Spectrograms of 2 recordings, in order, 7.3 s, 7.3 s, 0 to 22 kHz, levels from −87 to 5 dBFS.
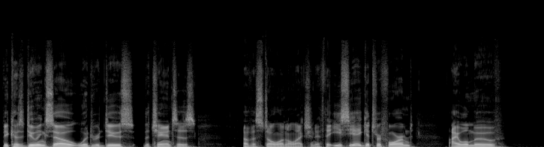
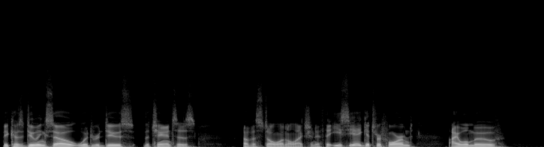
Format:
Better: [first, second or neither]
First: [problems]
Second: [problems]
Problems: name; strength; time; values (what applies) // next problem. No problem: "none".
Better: first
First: none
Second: muffled; very; fading above 1.5 kHz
